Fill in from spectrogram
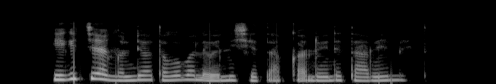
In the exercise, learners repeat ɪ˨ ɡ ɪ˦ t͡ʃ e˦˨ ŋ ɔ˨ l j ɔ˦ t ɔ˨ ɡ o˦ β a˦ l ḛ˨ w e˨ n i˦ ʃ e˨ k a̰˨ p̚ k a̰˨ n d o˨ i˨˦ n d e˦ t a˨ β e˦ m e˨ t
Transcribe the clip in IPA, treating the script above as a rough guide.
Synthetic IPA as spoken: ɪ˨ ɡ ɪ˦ t͡ʃ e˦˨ ŋ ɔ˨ l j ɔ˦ t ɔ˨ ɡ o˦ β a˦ l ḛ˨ w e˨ n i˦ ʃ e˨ t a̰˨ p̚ k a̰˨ n d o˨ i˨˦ n d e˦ t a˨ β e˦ m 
